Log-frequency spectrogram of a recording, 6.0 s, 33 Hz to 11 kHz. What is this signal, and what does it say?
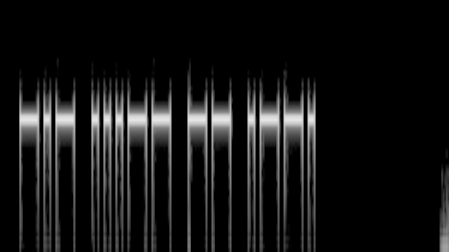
Morse code, heard as a keyed tone, about 18 wpm, 700 Hz. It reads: K3MP
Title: Speed Racing - USA 1x2 Call Signs 15wpm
